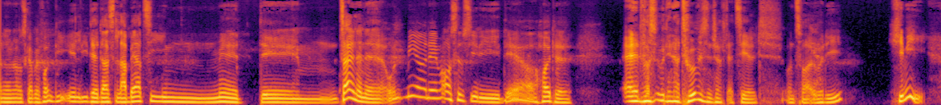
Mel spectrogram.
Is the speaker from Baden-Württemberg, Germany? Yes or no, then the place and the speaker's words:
yes; Stuttgart, Baden-Württemberg, Germany; Ja, ich bin in Stuttgart aufgewachsen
